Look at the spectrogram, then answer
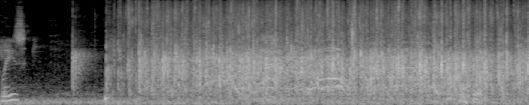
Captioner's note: applause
